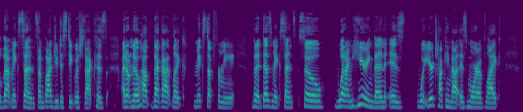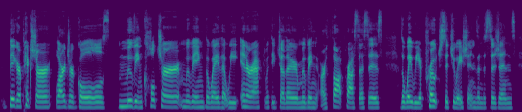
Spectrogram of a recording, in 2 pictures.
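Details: Adult woman speaking; typical speech.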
